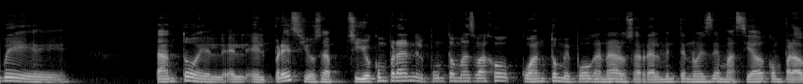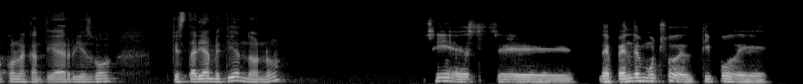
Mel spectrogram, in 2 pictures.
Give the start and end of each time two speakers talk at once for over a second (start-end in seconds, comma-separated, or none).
none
